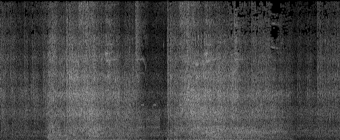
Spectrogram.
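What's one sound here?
Gunfire booms in heavy bursts.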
